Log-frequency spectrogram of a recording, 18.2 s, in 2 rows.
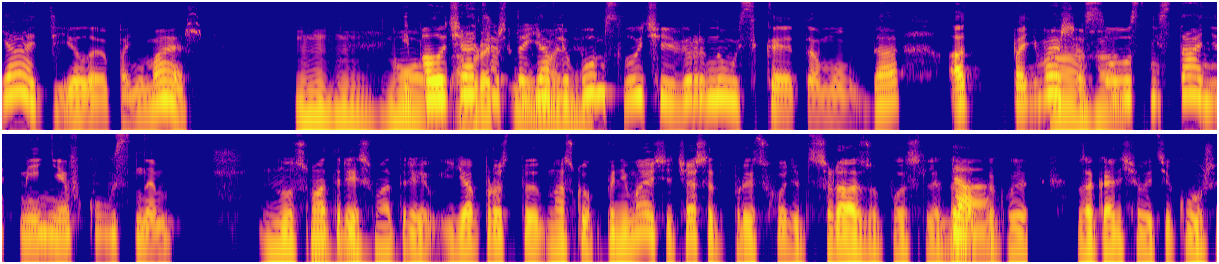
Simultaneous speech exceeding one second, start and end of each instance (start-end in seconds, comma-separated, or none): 3.0-4.4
